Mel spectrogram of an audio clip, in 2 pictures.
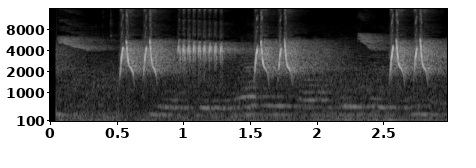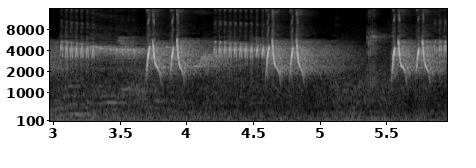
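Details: Olive-backed tailorbird singing in the rapid-fire style known as "Kalashnikov": sharp paired high chirps repeated roughly every second, each pair followed by a fast, even high trill, with faint lower notes in the background.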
